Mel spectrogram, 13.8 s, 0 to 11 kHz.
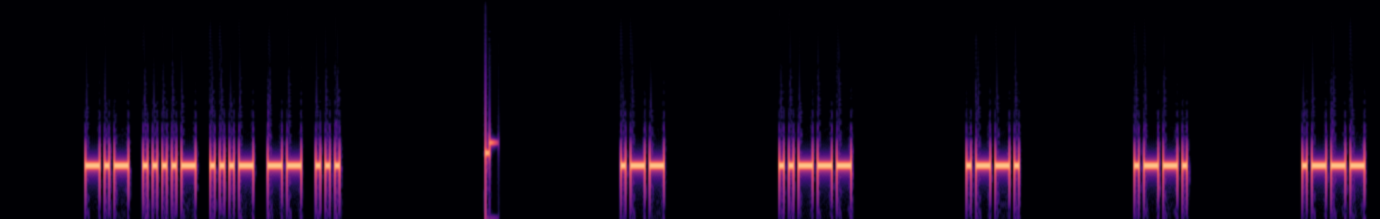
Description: Morse code, heard as a keyed tone, about 25 wpm, spaced as for 11 wpm, 700 Hz. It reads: K4VMS W2PPJ
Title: USA Call Signs - 5 Characters - 8x Character Spacing - 25wpm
